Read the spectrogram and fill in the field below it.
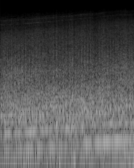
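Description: A helicopter in the video game Tom Clancy's Ghost Recon Breakpoint flies with a steady, close rotor thrum and engine drone, loud and unbroken with no talk.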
